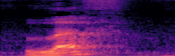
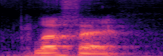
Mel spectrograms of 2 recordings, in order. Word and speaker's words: Leffe: But, well, there are two ways to pronounce it. You can either pronounce it What French way. language is it? Well, it's a town in Belgium and an abbey. So you can pronounce it with the French or Dutch pronunciation.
